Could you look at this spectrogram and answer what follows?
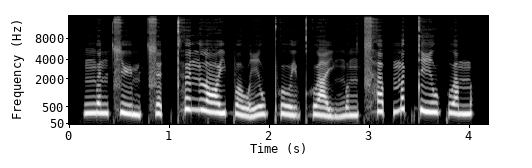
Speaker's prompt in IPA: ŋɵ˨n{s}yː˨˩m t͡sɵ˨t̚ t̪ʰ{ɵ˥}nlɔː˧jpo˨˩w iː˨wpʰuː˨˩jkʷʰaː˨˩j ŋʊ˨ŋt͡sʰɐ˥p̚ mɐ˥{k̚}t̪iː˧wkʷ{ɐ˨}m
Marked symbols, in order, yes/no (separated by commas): no, yes, yes, no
